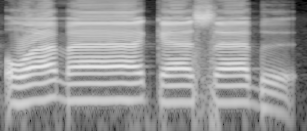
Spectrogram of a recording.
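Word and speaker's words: وما كسب: Maka wa ma kasab, tapi tidak ada tambahan hamzahnya, dia wa ma kasab.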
